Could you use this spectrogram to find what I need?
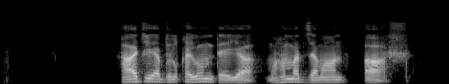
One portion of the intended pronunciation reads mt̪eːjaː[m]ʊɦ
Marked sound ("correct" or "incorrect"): correct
